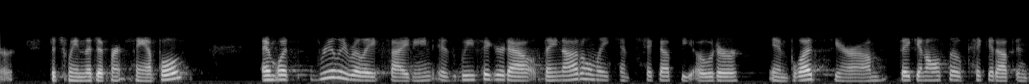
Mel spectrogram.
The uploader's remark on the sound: opens the phone lines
